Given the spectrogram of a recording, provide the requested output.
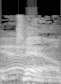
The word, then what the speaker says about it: hotel: Oh, Hotel buffet. You got to put that stress on the first syllable.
